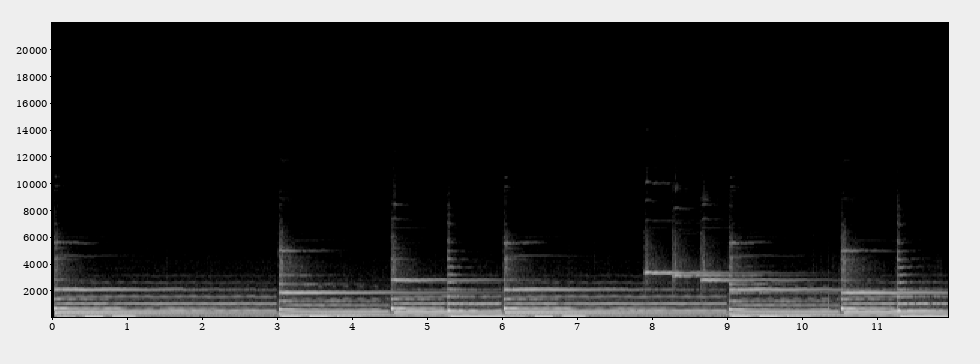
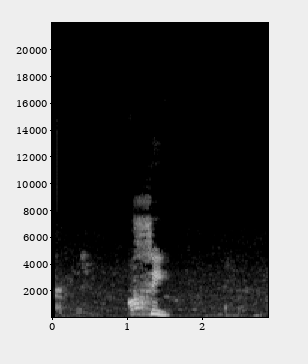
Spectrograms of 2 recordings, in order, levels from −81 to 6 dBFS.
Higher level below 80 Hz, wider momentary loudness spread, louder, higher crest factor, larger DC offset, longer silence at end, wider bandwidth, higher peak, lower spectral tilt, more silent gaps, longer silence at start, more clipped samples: first, -26 dBFS vs -74 dBFS; second, 9 LU vs 23 LU; about the same, -19 LUFS vs -17 LUFS; second, 14 dB vs 20 dB; neither; second, 0 s vs 1.35 s; second, 6 kHz vs 9.6 kHz; about the same, -4 dBFS vs -2 dBFS; first, -8.5 dB/octave vs -2.5 dB/octave; neither; about the same, 0 s vs 0.05 s; neither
